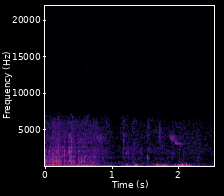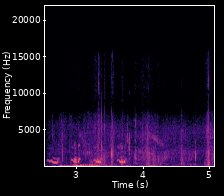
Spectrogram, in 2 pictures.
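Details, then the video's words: Four evenly spaced, hoarse, falling notes from a wild turkey midway through, over a steady low rumble and faint background noise. "Wild Turkey Bird Sound"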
